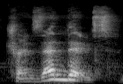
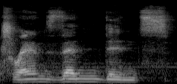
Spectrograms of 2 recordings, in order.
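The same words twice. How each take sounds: First: "Transcendence!" drawn out slow, much louder and higher; dramatic title call. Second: Said in the usual way. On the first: Shown as a demonstration. Vlogger showing off the movie title with a dramatic slow, loud call. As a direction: belt out "Transcendence!" like a movie trailer. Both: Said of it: "I said it right".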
